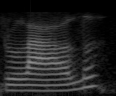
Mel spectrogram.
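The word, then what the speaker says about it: lal (लाल): So the first color is yellow, and yellow is pila, which is P-I-L-A. The second color is red, which is lal, which is spelled L-A-L-A, but it's pronounced lal.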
